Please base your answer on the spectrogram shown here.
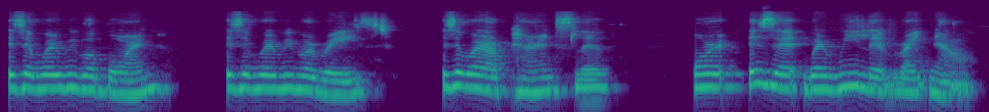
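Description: Middle-aged woman from zambia telling her own story, warm mellow tone, asks lots of questions and acts out the back and forth. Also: mid-range voice, normal speed, poor audio. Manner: reflective, poses rhetorical questions, acts out dialogue. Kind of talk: personal storytelling at a live event.

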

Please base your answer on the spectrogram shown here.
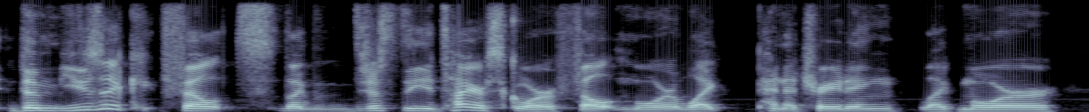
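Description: A man co-hosting a podcast, chatting casually and often halting as he searches for words. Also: on the high side, no echo, clean studio sound. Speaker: podcast co-host. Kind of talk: casual chat.

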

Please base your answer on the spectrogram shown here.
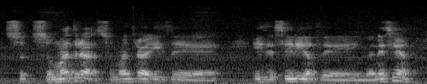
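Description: A man in his twenties from Argentina with an Argentine Spanish accent, chatting casually and haltingly in English as a second language, often repeating words. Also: medium pitch, fairly bright tone. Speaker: English learner in conversation practice. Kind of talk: casual chat. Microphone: online voice call. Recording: noisy online call.

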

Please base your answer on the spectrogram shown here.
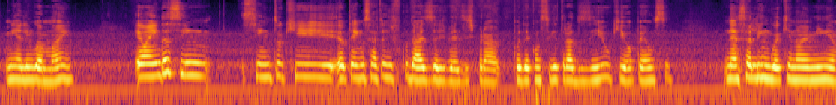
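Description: Young woman, Brazilian Portuguese accent, podcast host, reflective monologue, word-searching pauses, warm tone. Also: mid-range voice, level tone. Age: young adult. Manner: thoughtful, searching for words, pauses and restarts.

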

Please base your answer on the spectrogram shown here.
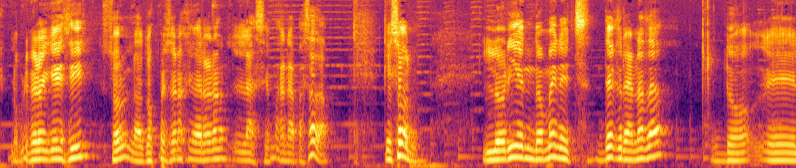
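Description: Male radio host, upbeat and jokey, mellow warm tone, faint music bed. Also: a little high. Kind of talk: casual radio chat.

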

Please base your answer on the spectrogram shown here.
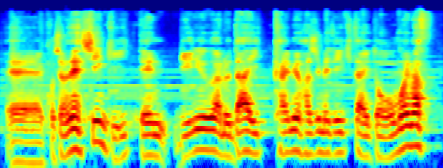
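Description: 関西訛りのある男性で、ラジオ番組の進行役として相方に話しかけるように気さくにしゃべる。. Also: male voice, medium pitch, a little fast, faint music behind. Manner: chatty, reads out listener letters. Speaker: radio show host. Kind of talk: casual radio talk with a co-host.

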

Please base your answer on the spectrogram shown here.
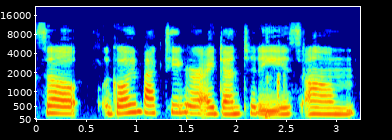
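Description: A young woman moderates a student panel with a long, rambling question full of fillers. Her voice is a little high, with plenty of vocal fry. The sound is dry and close. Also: fairly even intonation, slow pace, no echo. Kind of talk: casual panel discussion.

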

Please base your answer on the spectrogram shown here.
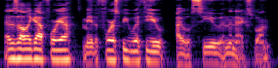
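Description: A man with a somewhat low voice chats casually through his review, full of fillers and the odd curse. His throat sounds a bit sore, which gives him a light rasp. He talks in a loose, easygoing way. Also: animated, fast talker, a little mellow. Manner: loose and chatty, swears, many fillers. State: slightly raspy, sore voice. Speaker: podcast host reviewing films and shows.

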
